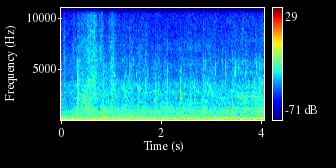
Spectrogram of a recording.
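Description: A woman walks with soft footsteps on a path outdoors.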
